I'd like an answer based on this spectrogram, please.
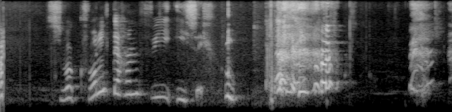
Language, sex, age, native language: Icelandic, female, 13, Icelandic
